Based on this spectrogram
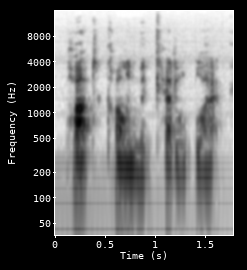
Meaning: A situation in which somebody comments on or accuses someone else of a fault which the accuser shares
- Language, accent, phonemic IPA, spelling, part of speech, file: English, US, /ˈpɑt ˈkɔliŋ ðə ˈkɛtl̩ ˈblæk/, pot calling the kettle black, noun, En-us-pot calling the kettle black.ogg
